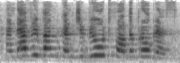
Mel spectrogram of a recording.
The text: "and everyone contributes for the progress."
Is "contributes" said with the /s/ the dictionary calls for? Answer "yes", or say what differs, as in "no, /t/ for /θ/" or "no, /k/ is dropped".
no, /s/ is dropped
